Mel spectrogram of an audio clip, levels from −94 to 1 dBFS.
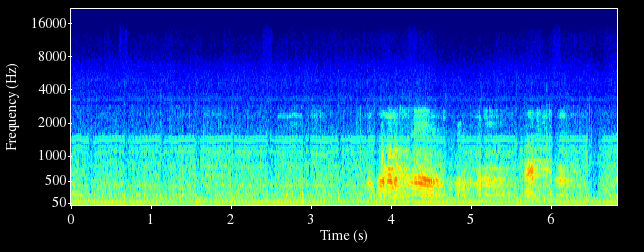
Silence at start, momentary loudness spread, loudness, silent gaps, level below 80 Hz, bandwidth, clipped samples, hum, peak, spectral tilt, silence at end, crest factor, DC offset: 0 s; 15 LU; -31 LUFS; none; -42 dBFS; 12.5 kHz; under 0.1%; none; -10 dBFS; -8.5 dB/octave; 0 s; 22 dB; under 0.1%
